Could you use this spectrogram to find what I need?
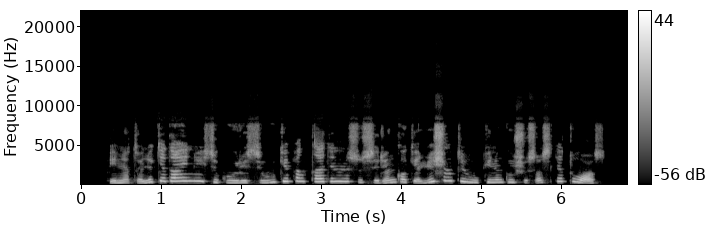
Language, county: Lithuanian, Kaunas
